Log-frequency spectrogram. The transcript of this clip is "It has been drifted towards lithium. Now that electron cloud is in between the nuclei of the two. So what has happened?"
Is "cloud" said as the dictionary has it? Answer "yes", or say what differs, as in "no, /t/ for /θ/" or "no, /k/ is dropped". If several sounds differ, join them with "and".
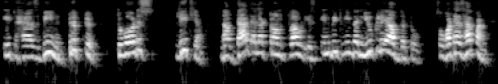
yes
